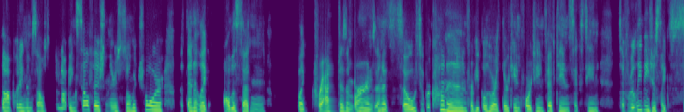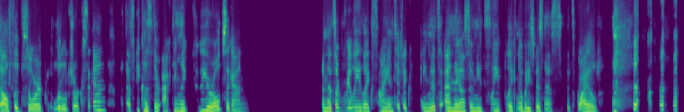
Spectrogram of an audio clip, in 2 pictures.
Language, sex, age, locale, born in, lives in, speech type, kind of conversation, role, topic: English, female, 50-54, en-US, United States, United States, conversation, unstructured, none, How do your morning and evening routines help you feel grounded and connected to others?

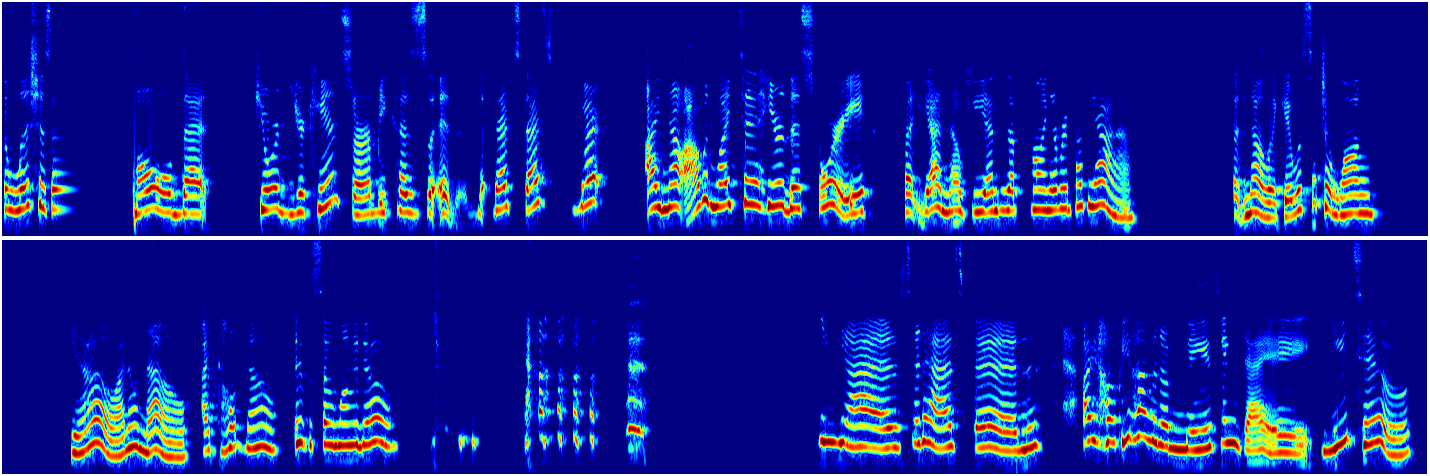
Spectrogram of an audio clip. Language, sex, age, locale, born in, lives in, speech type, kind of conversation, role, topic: English, female, 35-39, en-US, United States, United States, conversation, unstructured, none, What should I do to make the food I eat safer?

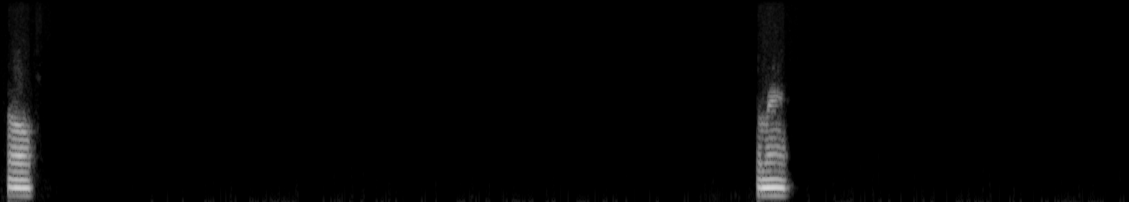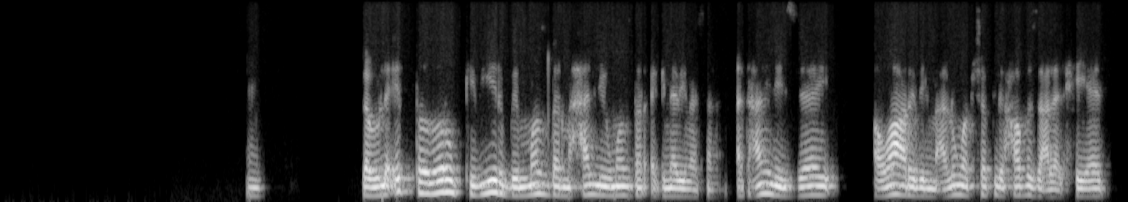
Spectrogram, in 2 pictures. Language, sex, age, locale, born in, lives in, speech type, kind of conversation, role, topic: Arabic, male, 20-24, ar-EG, Egypt, Egypt, read, expert-assistant, asker, إزاي أقدر أفرّق بين المصادر الموثوقة وغير الموثوقة لما أبحث عن معلومات عن العلاقات العامة؟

